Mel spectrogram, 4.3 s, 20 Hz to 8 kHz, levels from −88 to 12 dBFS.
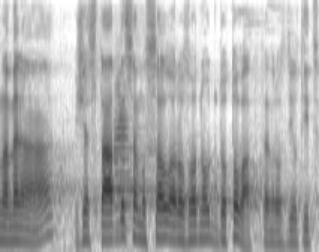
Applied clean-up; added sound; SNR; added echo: none; Trumpet; 13 dB; none.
